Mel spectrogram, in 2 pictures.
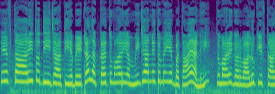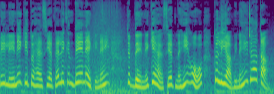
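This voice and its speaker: Woman acting a haughty rich neighbour, high-pitched. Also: a little fast, natural voice. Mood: haughty taunting. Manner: haughty, sneering. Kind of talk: Hindi cartoon story voice acting.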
